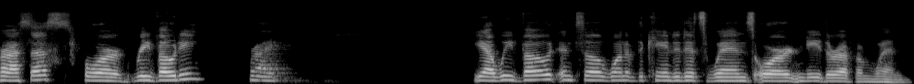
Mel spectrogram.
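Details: Adult woman speaking in a meeting; Normal voice.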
